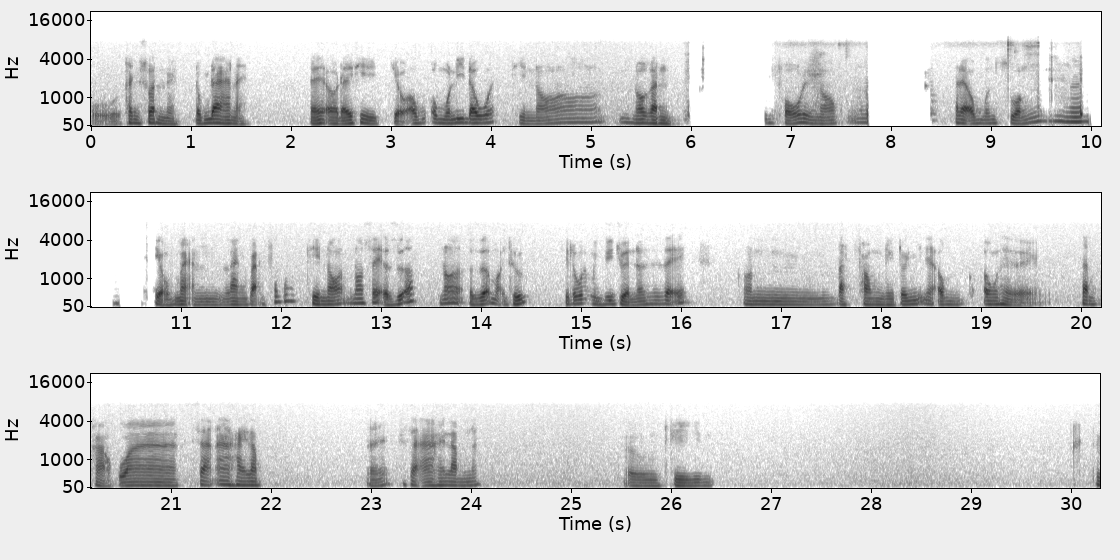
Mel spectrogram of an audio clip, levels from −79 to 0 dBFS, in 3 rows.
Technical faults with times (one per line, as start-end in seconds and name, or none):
5.92-6.15 other side's voice leaking through
6.21-6.83 speech suppressed in double talk
7.18-7.80 other side's voice leaking through
7.79-8.29 speech suppressed in double talk
8.34-8.48 other side's voice leaking through
9.15-10.41 other side's voice leaking through
9.51-10.76 speech suppressed in double talk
